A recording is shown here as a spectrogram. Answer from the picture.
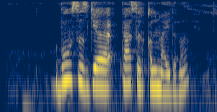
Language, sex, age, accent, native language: Uzbek, female, 18-24, Samarqand, Uzbek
